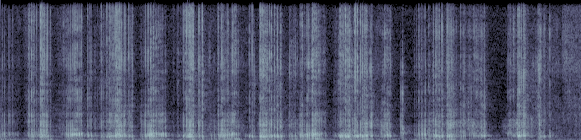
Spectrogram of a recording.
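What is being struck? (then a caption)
Shoe covered in small hard studs. A single black shoe covered in small hard studs or rhinestones is held up close and scratched along its studded surface with fingernails. Irregular bursts of gritty, clicking scrapes repeat about every half second, each carrying a mid-range rasp with little low end and quickly fading between strokes.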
